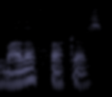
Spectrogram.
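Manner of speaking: quiet bitter mutter; muttered curse. Retold or imitated. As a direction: curse it under your breath. I was like.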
